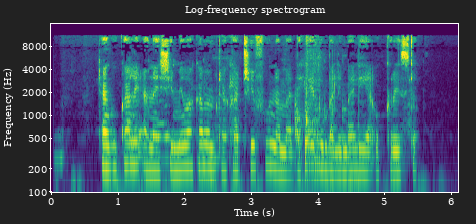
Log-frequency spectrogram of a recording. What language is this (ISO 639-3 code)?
swa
